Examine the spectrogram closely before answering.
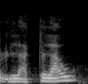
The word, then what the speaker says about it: Laclau: Lo primero, que el populismo sea positivo, que lo digan algunos autores como Ernesto Laclau, insisto que se pronuncia la clau y no la clau.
